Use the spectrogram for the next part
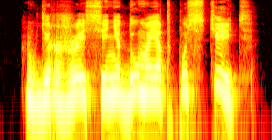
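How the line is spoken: Growl in muffled silence. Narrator (Russian): раздалось рычание в ватной тишине

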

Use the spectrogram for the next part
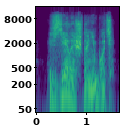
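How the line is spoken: Desperate whisper. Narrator (Russian): отчаянно прошептал он на ухо Жанне

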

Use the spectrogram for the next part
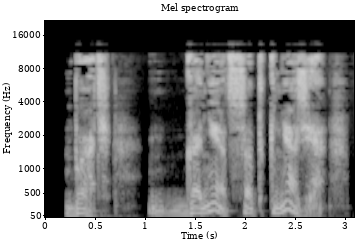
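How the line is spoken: Embarrassed mutter. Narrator (Russian): пробормотал смущенно

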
